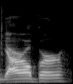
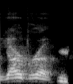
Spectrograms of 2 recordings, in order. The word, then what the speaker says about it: Yarbrough: Is Ryan Yardbird? No, Yarbrough.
